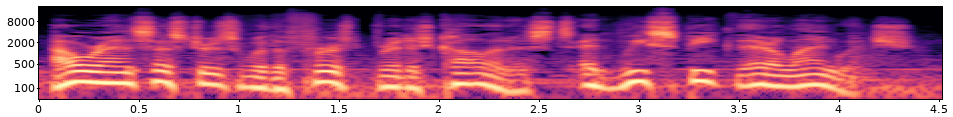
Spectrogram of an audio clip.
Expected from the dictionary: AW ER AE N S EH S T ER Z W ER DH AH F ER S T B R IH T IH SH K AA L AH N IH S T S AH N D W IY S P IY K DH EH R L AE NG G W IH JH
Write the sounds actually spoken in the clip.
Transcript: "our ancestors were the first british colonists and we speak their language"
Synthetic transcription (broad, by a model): AW ER AE N S EH S T ER Z W ER DH AH F ER S T B R IH T IH SH K AA L AH N IH S T S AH N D W IY S P IY K DH EH R L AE NG G W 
